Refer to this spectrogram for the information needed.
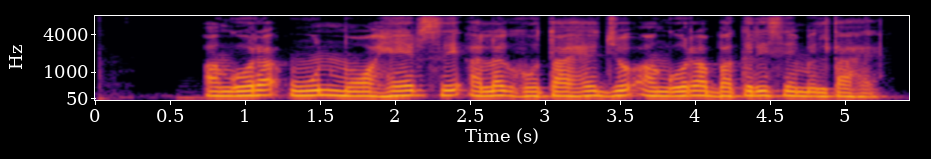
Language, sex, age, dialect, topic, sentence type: Hindi, male, 18-24, Garhwali, agriculture, statement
